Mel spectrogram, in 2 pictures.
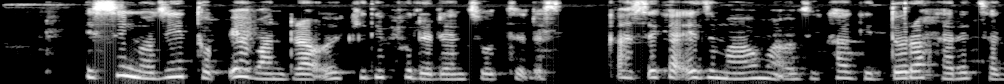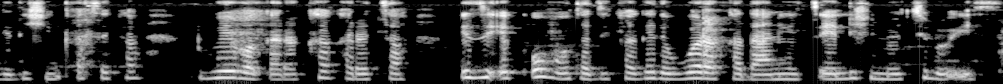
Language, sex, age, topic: Gamo, female, 25-35, government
